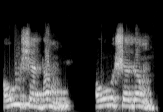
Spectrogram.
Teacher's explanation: దాకు సున్నా పెడితే దం, ఔషధం ఔషధం. చూడండి ఈ షా చదివేటప్పుడు షా ఈ మూర్ధన్యం వైపు గాలి నెట్టబడాలి, అంగుడి వైపు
